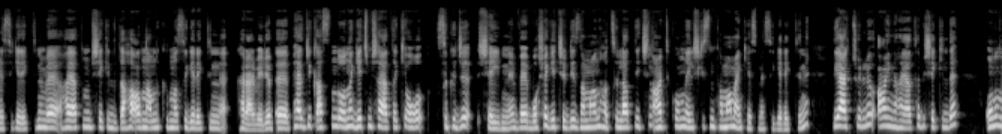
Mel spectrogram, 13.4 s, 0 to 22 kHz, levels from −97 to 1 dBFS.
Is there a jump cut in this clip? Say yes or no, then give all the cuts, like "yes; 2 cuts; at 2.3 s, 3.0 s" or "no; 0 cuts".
yes; 1 cut; at 3.6 s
